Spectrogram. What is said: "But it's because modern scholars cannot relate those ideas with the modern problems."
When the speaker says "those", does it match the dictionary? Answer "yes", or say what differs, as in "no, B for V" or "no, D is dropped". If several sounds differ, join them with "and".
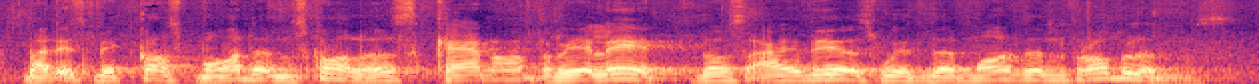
no, S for Z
